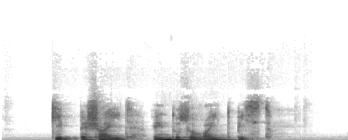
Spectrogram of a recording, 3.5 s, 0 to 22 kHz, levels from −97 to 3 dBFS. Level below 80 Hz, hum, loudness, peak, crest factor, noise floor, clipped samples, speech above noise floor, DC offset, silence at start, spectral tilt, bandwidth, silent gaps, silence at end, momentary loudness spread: -52 dBFS; none; -24 LUFS; -8 dBFS; 16 dB; -64 dBFS; under 0.1%; 42 dB; under 0.1%; 0.55 s; -7 dB/octave; 6.8 kHz; none; 0.75 s; 11 LU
